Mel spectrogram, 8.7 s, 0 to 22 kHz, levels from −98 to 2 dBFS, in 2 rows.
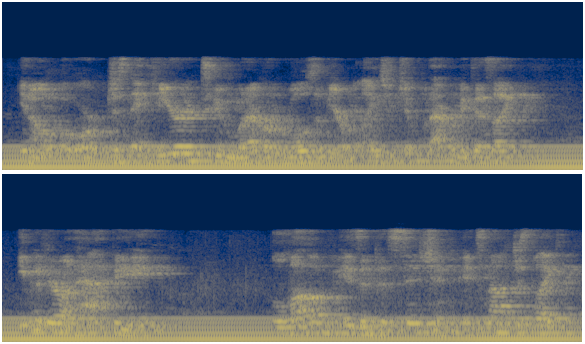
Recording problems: off-mic speech; far
echo of what is said; noticeable; throughout; 150 ms later, 15 dB below the speech
room echo; noticeable; dies away in 0.5 s
high frequencies cut off; noticeable; nothing above 6 kHz
electrical hum; loud; throughout; 50 Hz, 9 dB below the speech
murmuring crowd; faint; throughout; 25 dB below the speech

